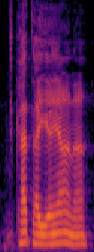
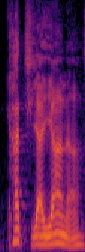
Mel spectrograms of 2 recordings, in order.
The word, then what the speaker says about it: Katyayana: divers implements, this great Katayana Katyayana, sorry, finally said it right, shall make offerings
